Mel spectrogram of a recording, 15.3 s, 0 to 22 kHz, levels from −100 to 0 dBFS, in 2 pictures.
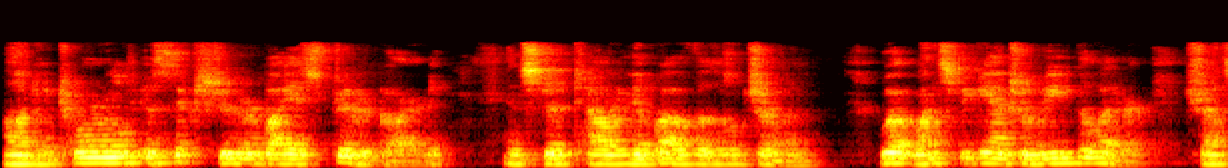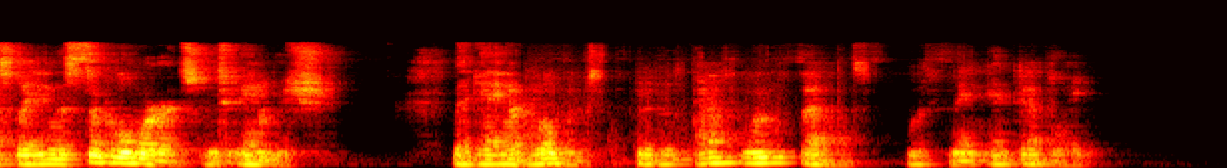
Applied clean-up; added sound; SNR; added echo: neural mask model DeepFilterNet 3.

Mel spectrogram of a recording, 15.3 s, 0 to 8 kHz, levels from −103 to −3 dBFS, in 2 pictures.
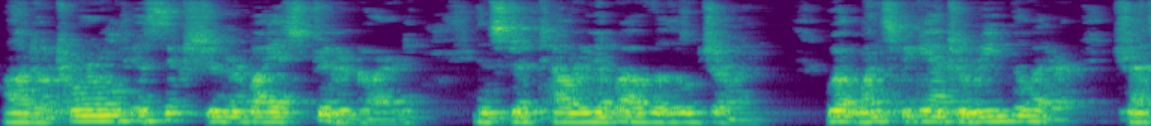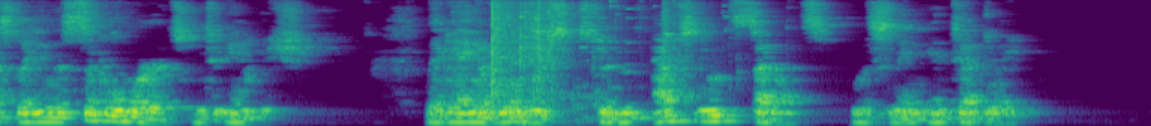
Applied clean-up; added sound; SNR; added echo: classical method WPE with log-MMSE.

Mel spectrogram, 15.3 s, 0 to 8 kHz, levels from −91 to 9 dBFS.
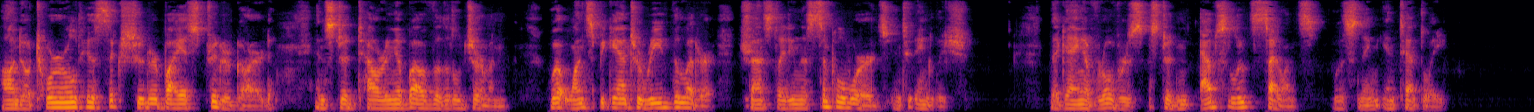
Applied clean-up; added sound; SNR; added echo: none; none; none; none.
